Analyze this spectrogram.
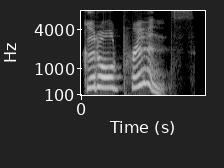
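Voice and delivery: high, slow happy call; delighted cry. A narrator's reading. Polly hears the dog got a cake, crying out in delight. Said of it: "cried Polly".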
